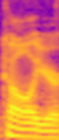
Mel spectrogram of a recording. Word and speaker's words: Coulier: did the makeup um Mark uh Collier or Coulier it's spelled Cooley cut it out but he's from England so I'm betting he pronounces it Collier okay what's he doing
